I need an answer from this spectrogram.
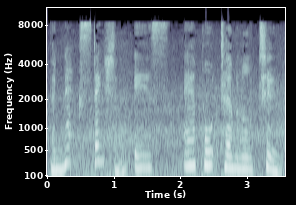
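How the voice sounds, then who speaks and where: Slow steady lady doing the automated train announcement, train rumbling loud underneath. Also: noisy background. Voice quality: calm, measured announcer delivery.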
